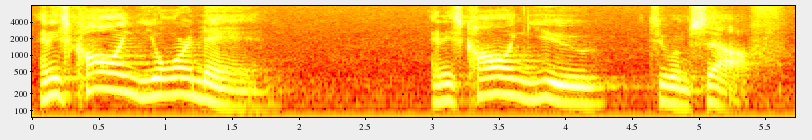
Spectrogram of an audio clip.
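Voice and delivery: hushed pulpit call to follow; solemn sermon appeal. Acted. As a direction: draw the listener in gently. Slow solemn preaching appeal.

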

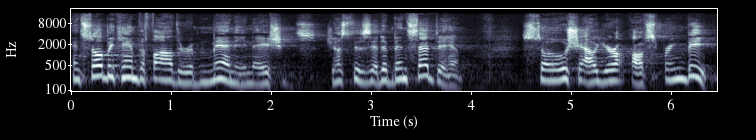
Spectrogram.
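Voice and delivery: solemn public Bible reading; scripture reading. Acted. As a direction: proclaim the passage with weight. Reads scripture passage aloud.

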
